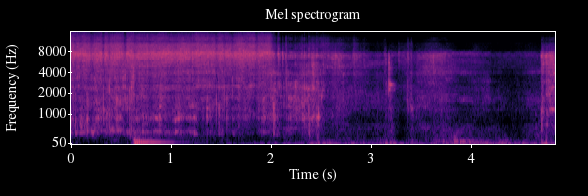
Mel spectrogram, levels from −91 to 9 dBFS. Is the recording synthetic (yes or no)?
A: yes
